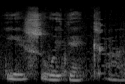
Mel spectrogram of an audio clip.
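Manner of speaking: fading whisper, almost gone; trailing hushed aside. Real, not acted. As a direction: whisper it and let it die away.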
